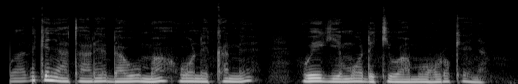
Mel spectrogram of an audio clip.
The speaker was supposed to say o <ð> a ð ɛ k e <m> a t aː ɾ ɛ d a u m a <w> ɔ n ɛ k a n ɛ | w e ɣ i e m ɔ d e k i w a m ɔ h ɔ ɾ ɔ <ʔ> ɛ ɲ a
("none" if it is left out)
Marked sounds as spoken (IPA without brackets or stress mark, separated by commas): ɣ, ɲ, w, k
